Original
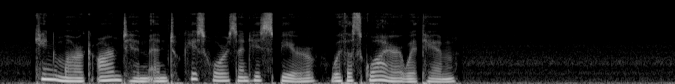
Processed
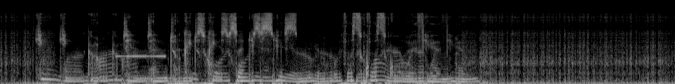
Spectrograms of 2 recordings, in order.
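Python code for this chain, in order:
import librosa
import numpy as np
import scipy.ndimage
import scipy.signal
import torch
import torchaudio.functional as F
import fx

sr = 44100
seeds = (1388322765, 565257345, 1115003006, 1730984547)

y = fx.over_compress(x, sr, threshold_db=-30.0, ratio=-1.0)
y = y + 10.0 ** (-4.0 / 20.0) * np.pad(y, (int(242 * sr / 1000.0), 0))[:len(y)]
y = fx.dmg_tone(y, sr, hz=1400.0, level_db=-33.0, at=(1.15, 1.64), fade=0.02)
y = fx.transient(y, sr, attack_db=-11, sustain_db=11)
y = fx.band_squash(y, sr, depth_pct=70, at=(3.51, 4.33))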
